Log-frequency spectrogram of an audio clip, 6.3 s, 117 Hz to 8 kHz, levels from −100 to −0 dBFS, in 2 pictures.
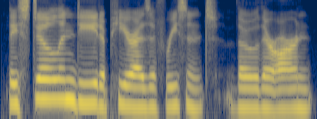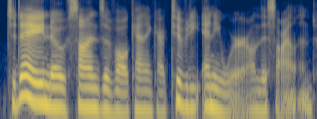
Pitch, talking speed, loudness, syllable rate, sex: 185 Hz, 200 wpm, -19 LUFS, 5.8 syllables/s, female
